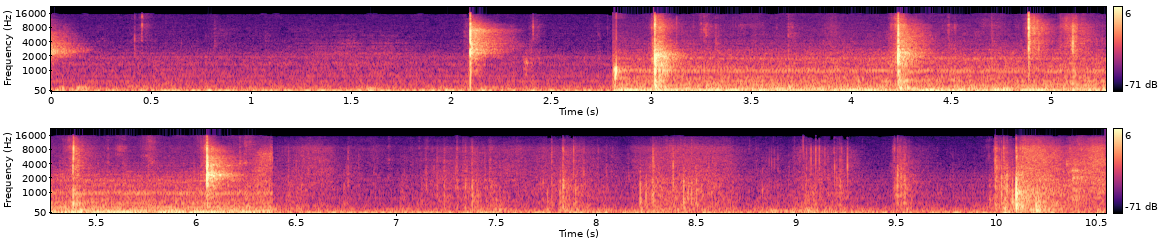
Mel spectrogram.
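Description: Foot and toe joints cracking under a chiropractor's manipulation: about half a dozen sharp pops spread over the first six seconds. A low rumble of hands handling the foot runs under the middle pops.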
